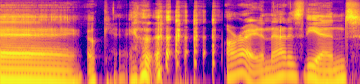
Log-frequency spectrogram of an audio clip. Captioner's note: laugh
